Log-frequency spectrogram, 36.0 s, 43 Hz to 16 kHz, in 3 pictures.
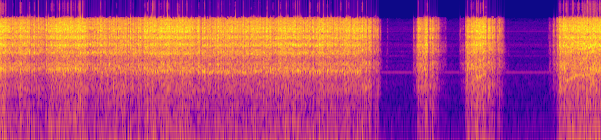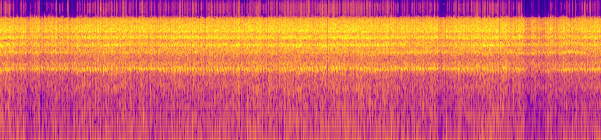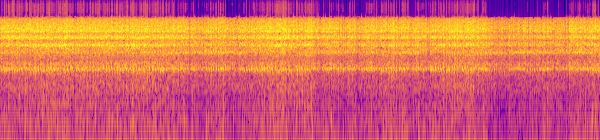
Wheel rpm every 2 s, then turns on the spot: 220, 210, 200, 160, 30, 60, 220, 220, 210, 210, 220, 220, 220, 210, 230, 230, 220, 230.
none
